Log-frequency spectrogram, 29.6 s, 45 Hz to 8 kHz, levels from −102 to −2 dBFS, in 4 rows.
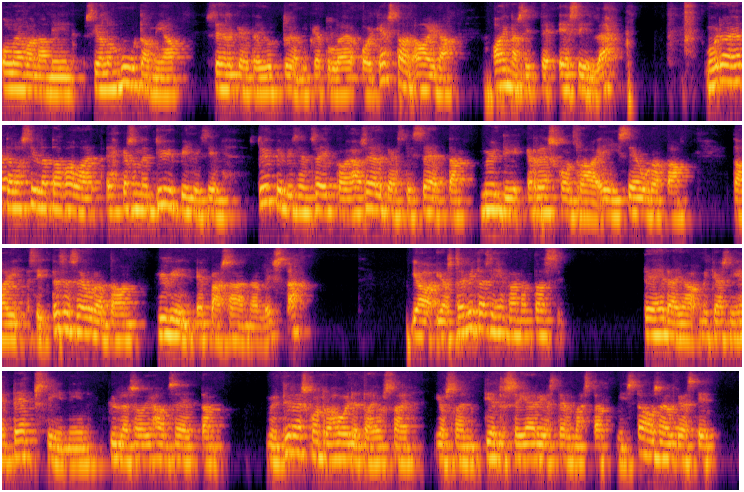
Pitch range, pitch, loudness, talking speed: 150-185 Hz, 160 Hz, -19 LUFS, 135 wpm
